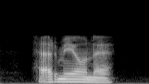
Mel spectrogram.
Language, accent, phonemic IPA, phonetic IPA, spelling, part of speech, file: Armenian, Eastern Armenian, /heɾmioˈne/, [heɾmi(j)oné], Հերմիոնե, proper noun, Hy-Հերմիոնե.ogg
- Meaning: Hermione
